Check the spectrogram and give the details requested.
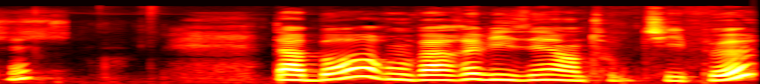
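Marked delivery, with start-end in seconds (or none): none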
